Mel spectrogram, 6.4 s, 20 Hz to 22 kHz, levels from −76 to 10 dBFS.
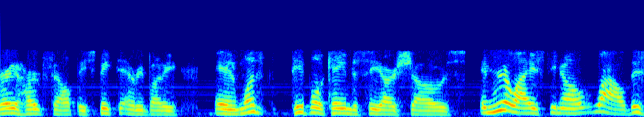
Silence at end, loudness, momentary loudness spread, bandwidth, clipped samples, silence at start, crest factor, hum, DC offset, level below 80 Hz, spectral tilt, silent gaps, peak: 0 s; -22 LUFS; 10 LU; 4 kHz; under 0.1%; 0 s; 16 dB; none; under 0.1%; -70 dBFS; -9 dB/octave; none; -4 dBFS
